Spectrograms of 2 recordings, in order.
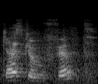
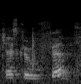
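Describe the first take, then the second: First: Qu'est-ce stressed and higher, the question rising; question model. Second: Faites carries the stress at the rising end; softer repeat. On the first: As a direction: lift Qu'est-ce high to open the question. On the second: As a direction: repeat it more softly, weight on faites. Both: Shown as a demonstration. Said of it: "Les questions avec faire".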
